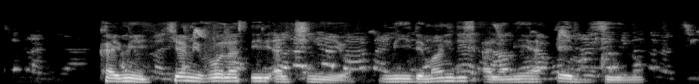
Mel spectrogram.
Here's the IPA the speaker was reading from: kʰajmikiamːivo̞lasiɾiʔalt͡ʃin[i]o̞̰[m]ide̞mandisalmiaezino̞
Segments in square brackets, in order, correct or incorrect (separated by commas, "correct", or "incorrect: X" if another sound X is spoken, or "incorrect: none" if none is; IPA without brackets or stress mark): correct, correct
